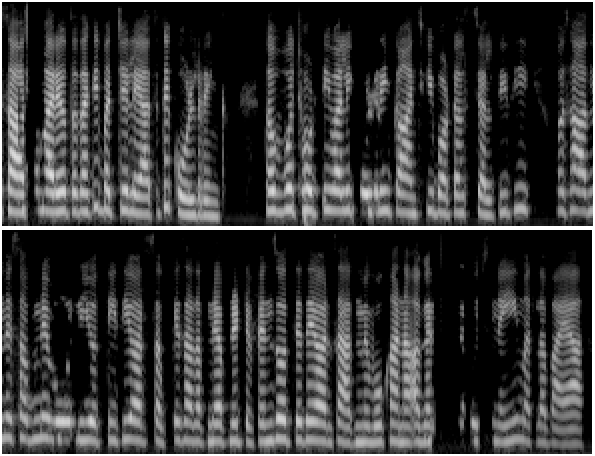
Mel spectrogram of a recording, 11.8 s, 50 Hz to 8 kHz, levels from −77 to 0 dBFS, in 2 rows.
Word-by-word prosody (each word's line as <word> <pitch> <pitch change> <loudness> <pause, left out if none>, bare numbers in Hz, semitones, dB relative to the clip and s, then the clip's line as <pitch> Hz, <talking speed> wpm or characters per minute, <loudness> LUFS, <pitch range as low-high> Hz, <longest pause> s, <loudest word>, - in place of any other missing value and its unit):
साथ 255 -3 +8
हमारे 255 -2 +7
होता 250 -1 +3
था 250 0 +5
कि 310 +5 -1
बच्चे 265 -1 +1
ले 245 -2 +2
आते 220 +1 +1
थे 310 - +3
कोल्ड 205 -2 +2
ड्रिंक। 195 -2 -4 0.4
तब 260 -1 +4
वो 280 - +5
छोटी 265 0 +1
वाली 260 0 +3
कोल्ड 245 -1 0
ड्रिंक 260 0 -1
काँच 230 -3 +1
की 260 - -4
बॉटल्स 230 -1 -2
चलती 220 +1 -4
थी 285 +4 -8 0.3
और 260 - -3
साथ 255 -1 +1
में 270 +1 -3
सबने 265 0 -3
वो 245 -2 +1
ली 240 0 -4
होती 235 0 -3
थी 255 +2 -5
और 240 -1 +1
सबके 230 +2 -6
साथ 235 -1 -1
अपने-अपने 225 +1 0
टिफिन्स 225 +3 -3
होते 250 -1 +2
थे 245 - +3
और 230 -2 +3
साथ 210 -1 +1
में 215 0 -3
वो 215 +1 -3
खाना 220 0 +1
अगर 220 0 -2
किसी - - -15
का - - -31
कुछ 230 -1 -11
नहीं 225 +2 -6
मतलब 215 -3 -9
आया, 195 0 -2
240 Hz, 250 wpm, -21 LUFS, 220-255 Hz, 0.4 s, साथ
